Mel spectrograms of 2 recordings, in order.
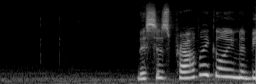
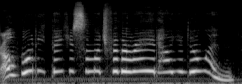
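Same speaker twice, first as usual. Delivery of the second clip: very high, gushing greeting; excited squeal; 5 dB louder than usual. Real, not acted. Streamer thanks Woody for the raid, squealing excitedly.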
